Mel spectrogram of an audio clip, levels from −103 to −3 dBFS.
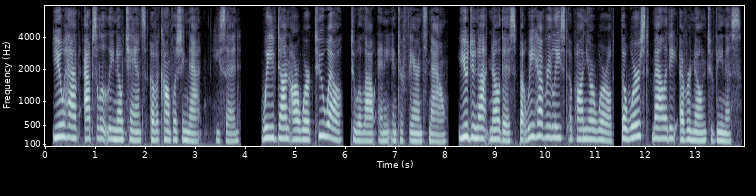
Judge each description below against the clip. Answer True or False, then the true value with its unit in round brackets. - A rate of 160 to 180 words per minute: True (170 wpm)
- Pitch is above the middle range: True (195 Hz)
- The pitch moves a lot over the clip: False (4.2 semitones)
